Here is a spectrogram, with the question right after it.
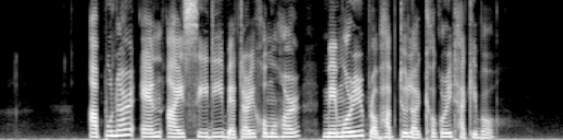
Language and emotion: Assamese, neutral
